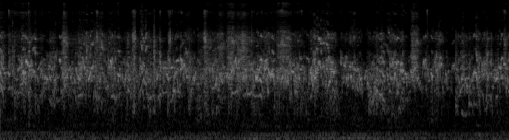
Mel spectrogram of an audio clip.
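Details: A flock of budgies keeps up dense, shrill chattering: rapid chirps, squeaks and warbled notes blending into a continuous high wash.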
